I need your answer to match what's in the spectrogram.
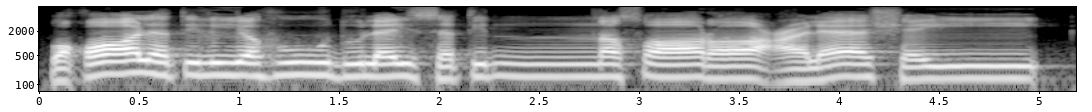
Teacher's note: اور یہ را کو پر کر کے پڑھیں، را کے اوپر کھڑا زبر ہے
